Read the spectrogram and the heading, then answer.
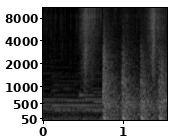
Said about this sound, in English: Maybe we should try knocking again.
